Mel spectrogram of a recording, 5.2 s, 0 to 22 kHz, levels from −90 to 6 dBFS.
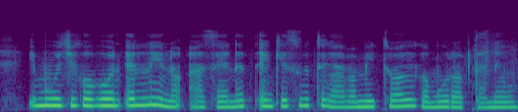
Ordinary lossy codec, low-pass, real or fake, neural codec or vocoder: AAC, 32 kbps; 7.2 kHz; real; none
